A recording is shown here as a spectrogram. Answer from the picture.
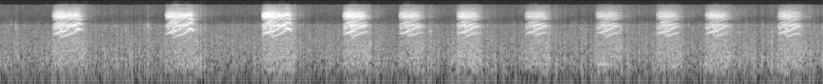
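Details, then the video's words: Northern mockingbird singing from a tree in the early morning after a full night of singing; the same harsh, broad note is repeated about eleven times at roughly two-thirds-second intervals. "Singing Mocking Bird"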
